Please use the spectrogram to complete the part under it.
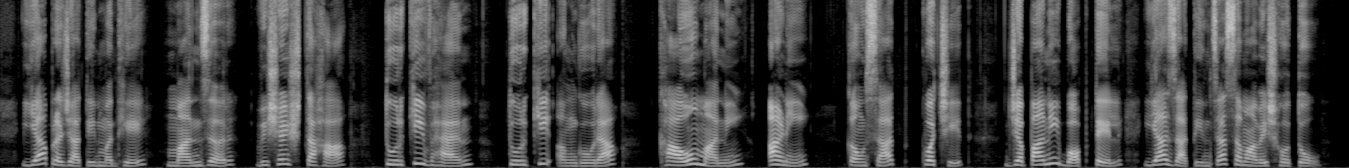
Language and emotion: Marathi, neutral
